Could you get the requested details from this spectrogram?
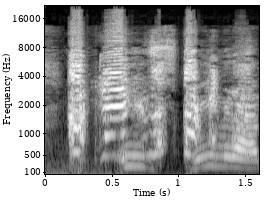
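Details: Blue-and-gold macaw answering a person with loud raspy speech-like squawks, two strident harmonic bursts with a long drawn tone under each, as a woman asks whether it is screaming at her.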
